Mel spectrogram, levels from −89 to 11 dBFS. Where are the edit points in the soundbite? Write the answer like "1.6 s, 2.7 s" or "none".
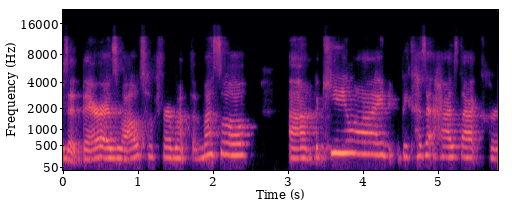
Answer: none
